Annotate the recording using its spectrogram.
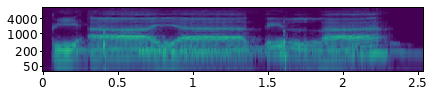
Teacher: Allahnya dibaca tipis karena harokat di depannya kasroh · mim sukun bertemu dengan huruf ba bacaan ikhfa safawi dibaca samar-samar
